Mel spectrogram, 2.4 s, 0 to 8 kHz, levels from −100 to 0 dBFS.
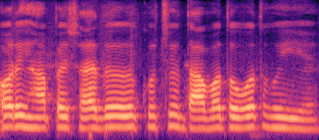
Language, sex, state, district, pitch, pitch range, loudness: Hindi, female, Delhi, New Delhi, 185 Hz, 180-195 Hz, -17 LUFS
